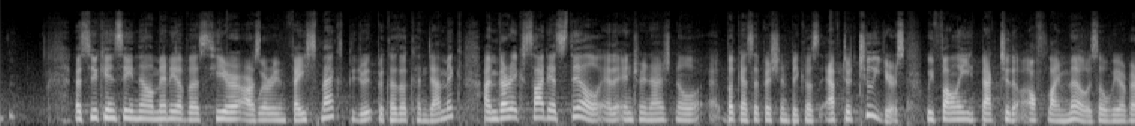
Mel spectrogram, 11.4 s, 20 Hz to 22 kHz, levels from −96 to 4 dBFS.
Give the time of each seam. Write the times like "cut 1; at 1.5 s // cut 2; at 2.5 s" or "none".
cut 1; at 2.6 s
